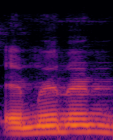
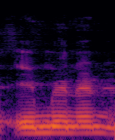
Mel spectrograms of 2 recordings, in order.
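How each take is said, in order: First: एमिनेंट with an open e sound at the start; eminent pronounced. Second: इमिनेंट with a short i sound at the start; imminent pronounced. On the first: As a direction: say एमिनेंट starting on a clear 'e'. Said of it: "इसे एमिनेंट बोलते हैं". (एमिनेंट को 'ए' से शुरू करके बोलें) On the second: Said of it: "इसे इमिनेंट बोलते हैं". (इमिनेंट को छोटी 'इ' से शुरू करके बोलें) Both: Shown as a demonstration.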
